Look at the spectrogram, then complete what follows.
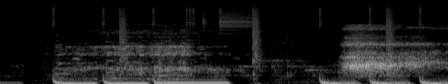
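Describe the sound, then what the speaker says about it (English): Several slow, deep breaths are taken in a guided stress-relief meditation, each a soft, close inhale or exhale, separated by short pauses. "Let's take a deep breath"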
